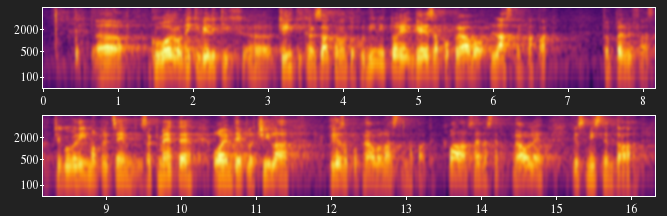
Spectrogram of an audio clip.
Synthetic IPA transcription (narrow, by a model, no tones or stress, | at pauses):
ɡɔʋɔːɾɔneːkixʋelikixkɾiːt̪ikaɣzaːkɔnaɔd̪ɔxɔwniːnit̪oːɾɛjɡɾezapɔpɾaːʋɔlast̪nixnapa̰ːk | ʋəpəɾʋifa̰ːzit͡ʃɛɡɔʋɔɾiːmɔpɾɛt̪semzakmɛːt̪ɛoɛmd̪eplat͡ʃiːlaɡ̥ɾeːzapɔpɾaːʋɔlaːst̪nɛnapa̰ːkɛxʋaːlawsɛd̪ast̪ɛpɔpɾawlɛjəst̪mislimd̪a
